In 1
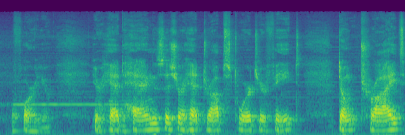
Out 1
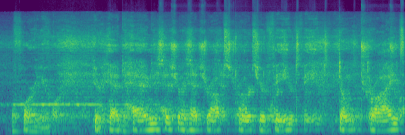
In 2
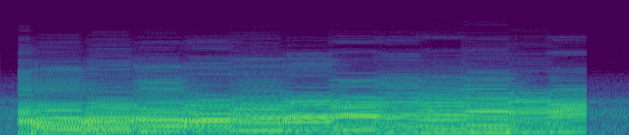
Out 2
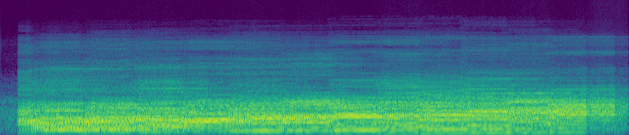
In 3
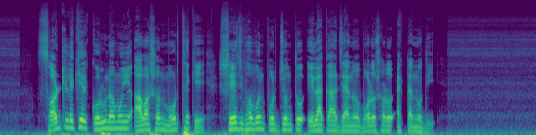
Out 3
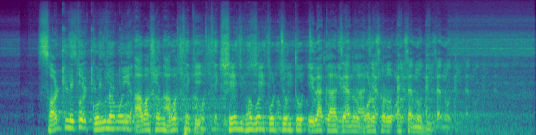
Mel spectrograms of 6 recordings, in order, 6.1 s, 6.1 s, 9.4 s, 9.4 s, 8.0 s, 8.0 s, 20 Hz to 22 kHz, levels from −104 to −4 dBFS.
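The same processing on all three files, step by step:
HPF 83 Hz 12 dB/oct; bell 6500 Hz +11 dB 0.65 oct; flange 1.9 Hz, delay 5.4 ms, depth 3.2 ms, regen +50%; in parallel at -8 dB: soft clip -14 dBFS; on the sum: doubler 15 ms -12 dB; AGC gain up to 12.5 dB; low shelf 120 Hz -6.5 dB; on a send: thinning echo 0.426 s, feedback 32%, high-pass 970 Hz, level -4 dB; on the sum: Schroeder reverb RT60 3.4 s, combs from 27 ms, DRR 16.5 dB; compressor 2:1, threshold -28 dBFS; match loudness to -20 LUFS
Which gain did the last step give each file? +4.0, +6.0, +8.0 dB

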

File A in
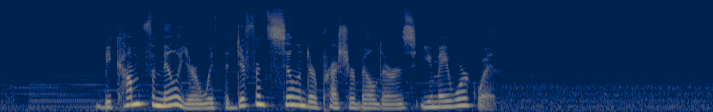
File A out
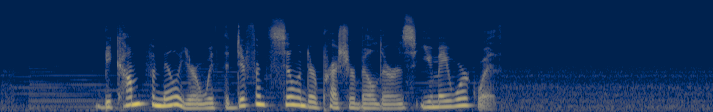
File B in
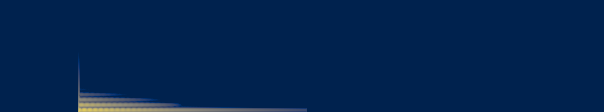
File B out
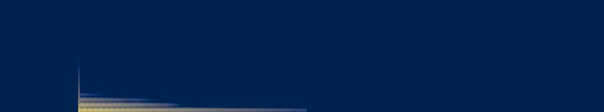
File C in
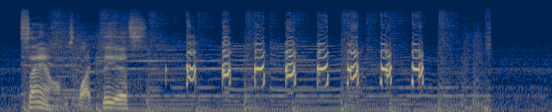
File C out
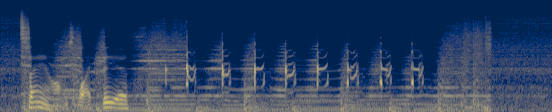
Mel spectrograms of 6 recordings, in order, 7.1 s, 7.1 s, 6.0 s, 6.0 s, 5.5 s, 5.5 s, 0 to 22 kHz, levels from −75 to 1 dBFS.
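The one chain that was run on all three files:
treble ducked by the level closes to 420 Hz, closed at -19 dBFS; match loudness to -24 LUFS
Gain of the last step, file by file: +7.5, -3.0, +8.5 dB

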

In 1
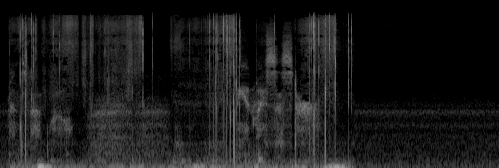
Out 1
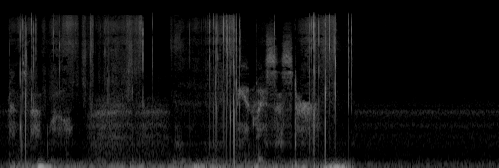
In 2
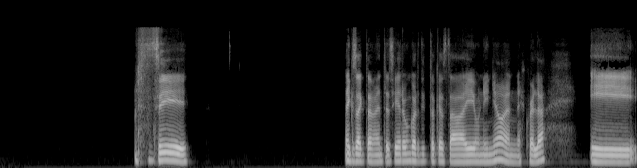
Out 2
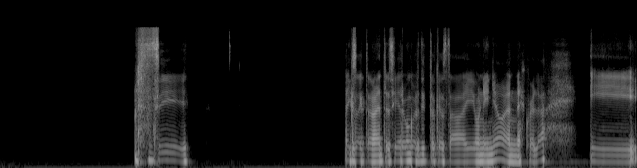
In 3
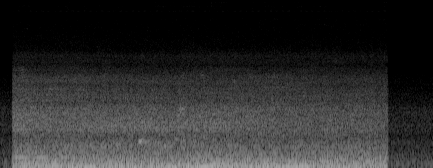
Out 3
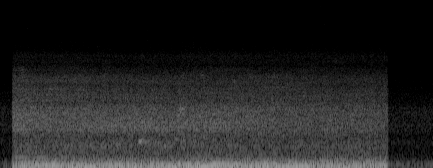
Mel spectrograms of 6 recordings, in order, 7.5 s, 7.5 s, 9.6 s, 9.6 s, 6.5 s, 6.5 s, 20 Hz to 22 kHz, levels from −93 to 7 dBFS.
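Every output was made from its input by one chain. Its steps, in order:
bell 77 Hz +5.5 dB 0.38 oct; negative-ratio compressor -27 dBFS, ratio -0.5; bell 240 Hz -12 dB 2.1 oct; gain -3.5 dB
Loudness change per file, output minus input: -4.0, -13.5, -5.5 LU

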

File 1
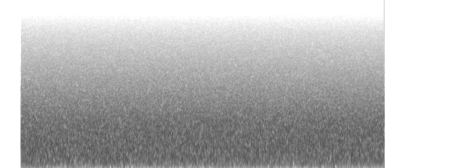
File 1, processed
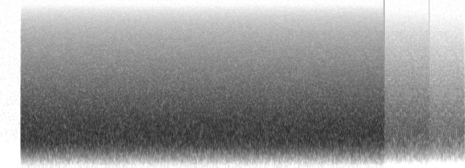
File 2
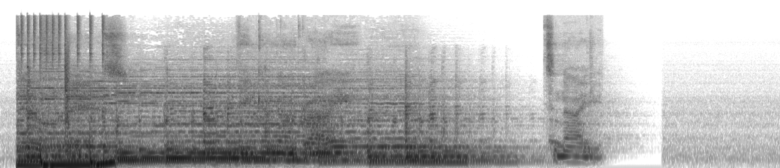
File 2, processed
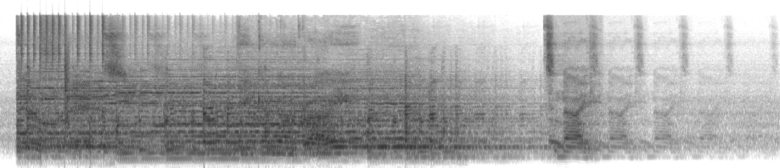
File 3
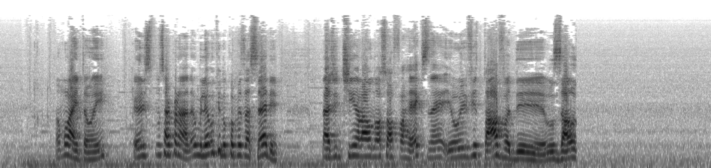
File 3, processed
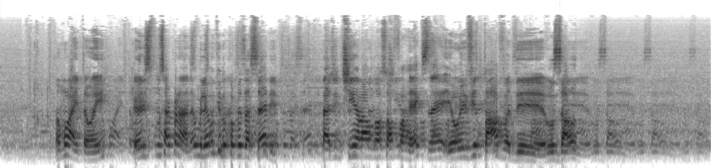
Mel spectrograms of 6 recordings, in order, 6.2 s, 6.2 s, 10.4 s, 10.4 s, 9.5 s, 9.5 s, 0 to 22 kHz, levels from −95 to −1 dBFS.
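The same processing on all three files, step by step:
HPF 480 Hz 24 dB/oct; compressor 4:1, threshold -22 dBFS; feedback echo 0.6 s, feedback 53%, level -15 dB; normalise peaks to -2 dBFS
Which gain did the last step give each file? +16.5, +6.5, +8.5 dB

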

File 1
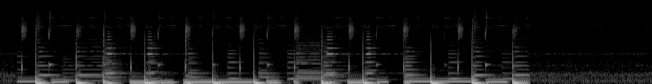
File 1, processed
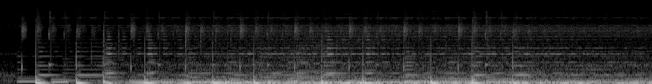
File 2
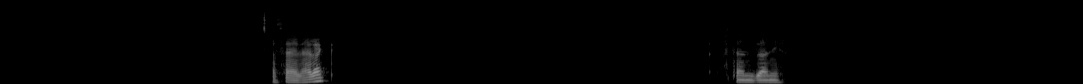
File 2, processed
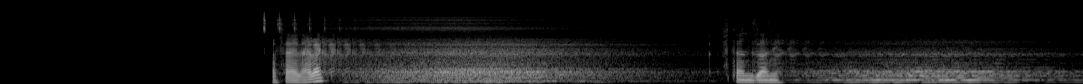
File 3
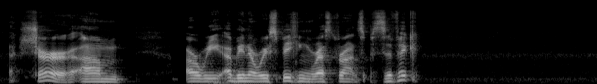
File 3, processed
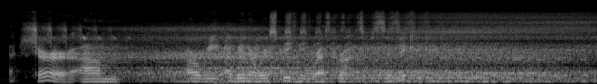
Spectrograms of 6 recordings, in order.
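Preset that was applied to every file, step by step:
thin delay 0.151 s, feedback 69%, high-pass 1500 Hz, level -6 dB; bloom reverb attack 1.97 s, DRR 1.5 dB; normalise peaks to -12 dBFS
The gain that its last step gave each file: +1.5, +9.5, -4.0 dB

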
